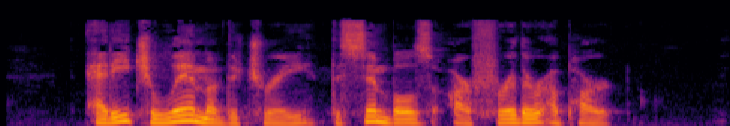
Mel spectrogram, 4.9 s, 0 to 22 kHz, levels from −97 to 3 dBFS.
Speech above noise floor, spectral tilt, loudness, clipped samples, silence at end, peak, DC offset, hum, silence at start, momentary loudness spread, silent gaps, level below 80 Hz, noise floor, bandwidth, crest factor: 50 dB; -6.5 dB/octave; -24 LUFS; under 0.1%; 0.8 s; -8 dBFS; under 0.1%; none; 0.6 s; 13 LU; none; -56 dBFS; -74 dBFS; 11.5 kHz; 16 dB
